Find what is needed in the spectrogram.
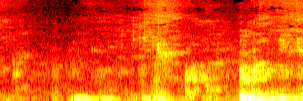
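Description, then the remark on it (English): Rough, low growling and snarling bursts from fighting dogs, a few short surges building to a louder, harsher snarl near the end, with no talking. “I don't know what kind of dog fight. This has to happen right now.”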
